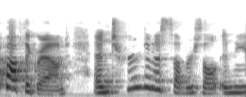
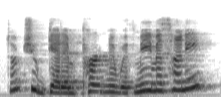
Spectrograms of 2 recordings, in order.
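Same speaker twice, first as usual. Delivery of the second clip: sharp, loud snap at the teacher; snapped; 5 semitones higher, 5 dB louder than usual. A narrator's reading. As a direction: bite the words off. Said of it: "the Trenchbull snapped".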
